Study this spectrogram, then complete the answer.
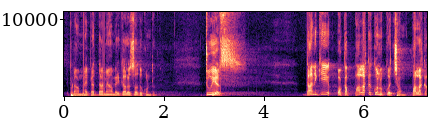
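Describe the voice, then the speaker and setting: Middle-aged man, preacher, sermon, shouts then drops to a plea, highish voice, reverberant hall. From India. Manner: impassioned, swings from loud outbursts to hushed pleading.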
